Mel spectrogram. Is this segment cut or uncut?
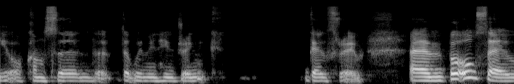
uncut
